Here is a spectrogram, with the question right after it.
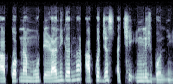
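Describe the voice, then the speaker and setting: Lively intonation from a man with a Pakistani English accent, fairly high in pitch, at a moderate pace, with a dry, close sound with no echo and a quiet background. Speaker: online selling instructor. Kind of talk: Q&A in online class.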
